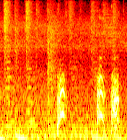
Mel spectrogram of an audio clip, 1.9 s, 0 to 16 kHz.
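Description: A dog in Persona 3 Reload gives three short, close barks, one alone and then a quick pair, over a low hum of game background.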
